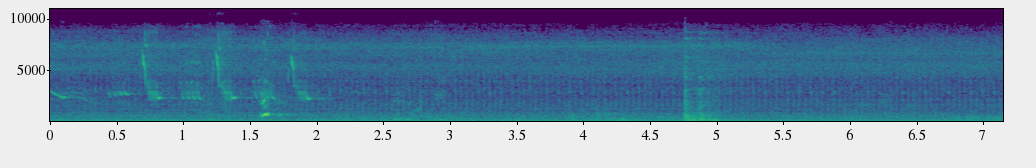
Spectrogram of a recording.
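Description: A bird calling with a run of quick chirps that slide downward, plus one louder short note, in the first two seconds, over a steady outdoor background hiss. A brief sharp knock comes just before the five-second mark.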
